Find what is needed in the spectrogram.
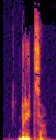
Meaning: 1. to shave oneself 2. passive of бри́ть (brítʹ)
- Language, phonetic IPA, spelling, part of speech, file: Russian, [ˈbrʲit͡sːə], бриться, verb, Ru-бриться.ogg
